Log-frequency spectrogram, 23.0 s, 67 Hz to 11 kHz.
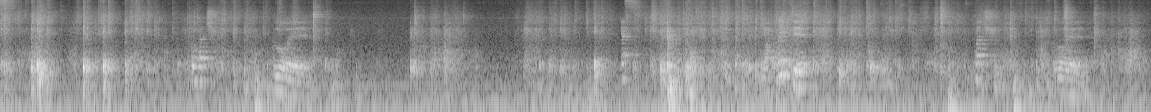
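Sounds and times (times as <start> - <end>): woman talking softly: 21.0 - 21.8.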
